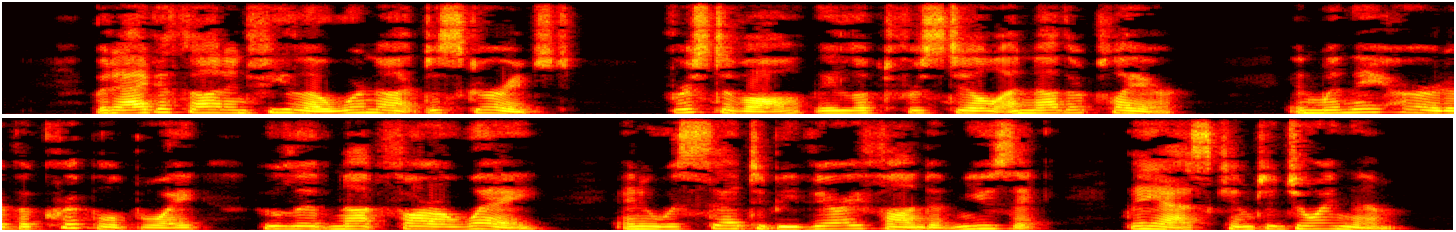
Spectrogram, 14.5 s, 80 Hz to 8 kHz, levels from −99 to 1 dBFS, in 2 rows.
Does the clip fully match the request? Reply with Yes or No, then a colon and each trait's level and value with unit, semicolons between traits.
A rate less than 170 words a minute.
No: average, 185 wpm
